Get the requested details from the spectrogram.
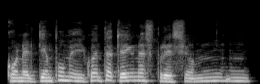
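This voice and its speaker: In dull-sounding audio, this middle-aged guest writer from Colombia speaks with a slightly high, warm voice at a moderate pace and fairly even intonation. His casual interview talk is full of stories, repeated restarts and performed quotations.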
